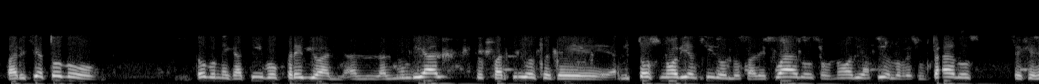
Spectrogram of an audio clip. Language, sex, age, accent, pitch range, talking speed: Spanish, male, 50-69, Mexican, 155-215 Hz, 145 wpm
